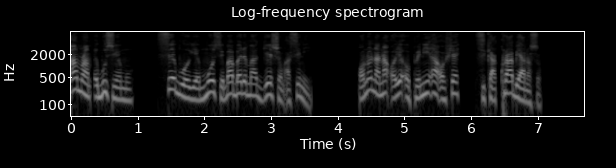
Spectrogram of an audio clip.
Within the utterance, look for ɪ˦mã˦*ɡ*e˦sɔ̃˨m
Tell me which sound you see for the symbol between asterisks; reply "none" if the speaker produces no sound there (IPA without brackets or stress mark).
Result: ɡ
